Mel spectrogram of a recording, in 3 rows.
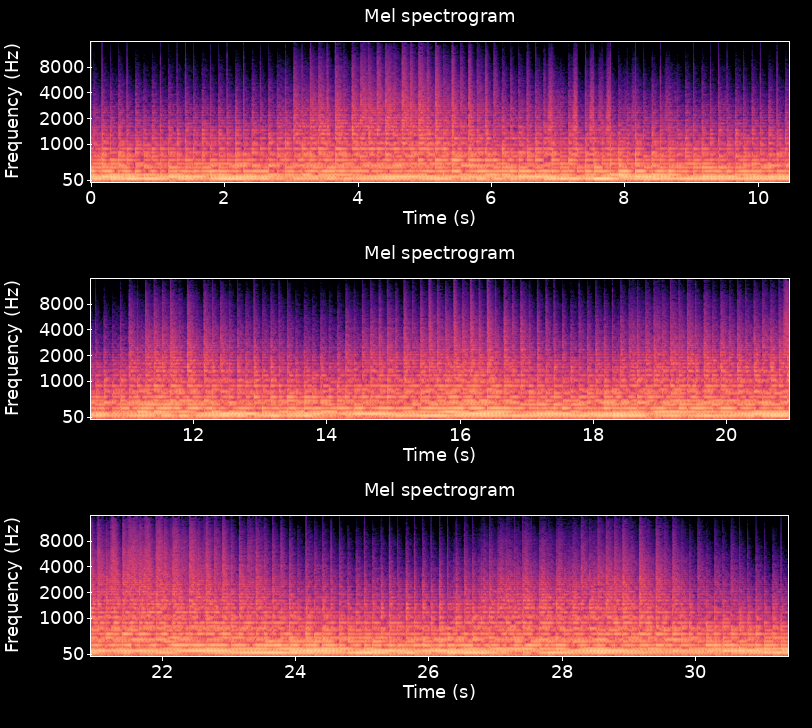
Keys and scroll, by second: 6.1 ctrl+z.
